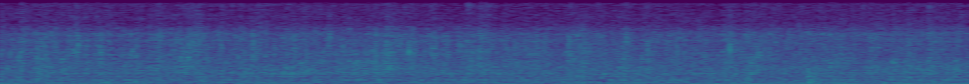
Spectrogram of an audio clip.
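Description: Chicken pieces sizzling and bubbling in oil and their own released juices in a frying pan, a steady fine crackle.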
